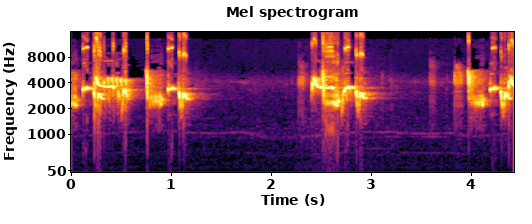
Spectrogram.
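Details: Bar-winged prinia singing actively, a recording meant for tutoring and stimulating other songbirds: two bursts of sharp, high chirping notes with bright whistled strokes, separated by a silent pause of about a second.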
